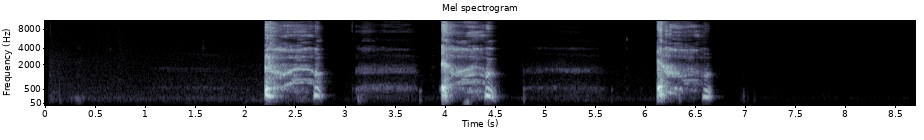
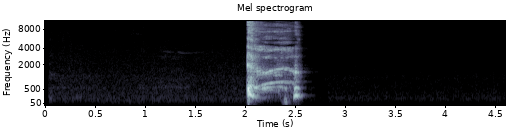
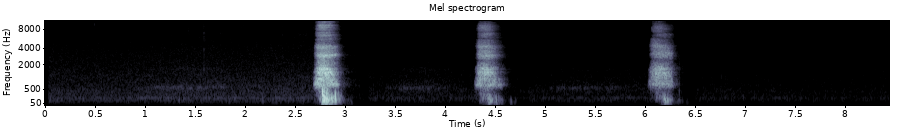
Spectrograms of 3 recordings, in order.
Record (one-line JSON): {"three_cough_length": "8.7 s", "three_cough_amplitude": 32767, "three_cough_signal_mean_std_ratio": 0.23, "cough_length": "4.6 s", "cough_amplitude": 32767, "cough_signal_mean_std_ratio": 0.19, "exhalation_length": "8.4 s", "exhalation_amplitude": 26871, "exhalation_signal_mean_std_ratio": 0.17, "survey_phase": "beta (2021-08-13 to 2022-03-07)", "age": "45-64", "gender": "Female", "wearing_mask": "No", "symptom_cough_any": true, "symptom_sore_throat": true, "symptom_fatigue": true, "symptom_headache": true, "symptom_change_to_sense_of_smell_or_taste": true, "smoker_status": "Never smoked", "respiratory_condition_asthma": true, "respiratory_condition_other": false, "recruitment_source": "Test and Trace", "submission_delay": "1 day", "covid_test_result": "Positive", "covid_test_method": "RT-qPCR", "covid_ct_value": 19.5, "covid_ct_gene": "ORF1ab gene", "covid_ct_mean": 19.5, "covid_viral_load": "400000 copies/ml", "covid_viral_load_category": "Low viral load (10K-1M copies/ml)"}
